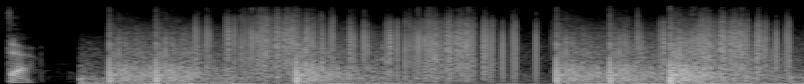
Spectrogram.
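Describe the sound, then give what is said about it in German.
Dense New Year's Eve fireworks and rockets in Graubünden crackle and bang continuously after a short silence, with sharp louder explosions standing out around the midpoint and near the end, loud. “Für den einen oder anderen darf es gerne mal klopfen und tätschen. Andere hingegen verzichten lieber auf die Raketen oder Feuerwerk.”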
